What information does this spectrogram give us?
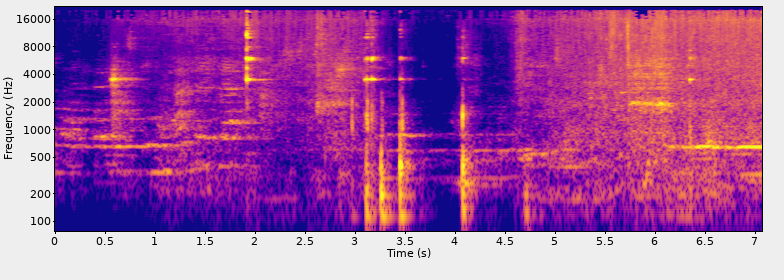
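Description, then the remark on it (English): A candle is set down inside a glass jar: a quick cluster of bright glassy clinks and knocks, then one more sharp clink, over a low murmur of voices. “Now, I'm going to just put this candle.”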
